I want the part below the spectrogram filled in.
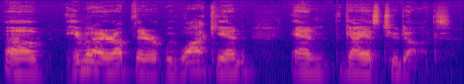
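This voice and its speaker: A man co-hosting a podcast, telling lively stories in a casual chat. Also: mid-range voice, brisk, recorded from a distance. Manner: animated storyteller who acts out quotes.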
